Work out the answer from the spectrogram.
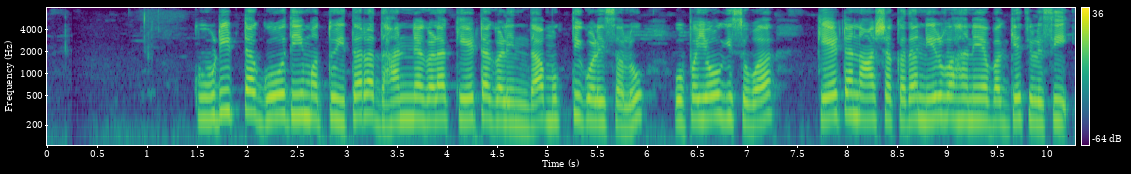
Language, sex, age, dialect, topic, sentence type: Kannada, female, 41-45, Central, agriculture, question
